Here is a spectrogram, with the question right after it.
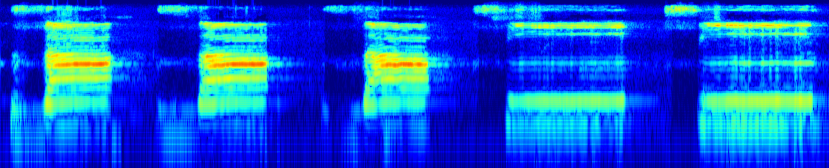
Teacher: زبان کی نوک اور دونوں دانتوں کے اندرونی کنارے سے ادا ہوتے ہیں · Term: حروف صفیریہ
